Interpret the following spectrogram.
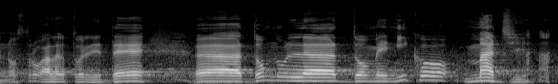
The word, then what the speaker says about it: Maggi: Domnul Domenico Maggi, am zis bine? I said it right? Maggi.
